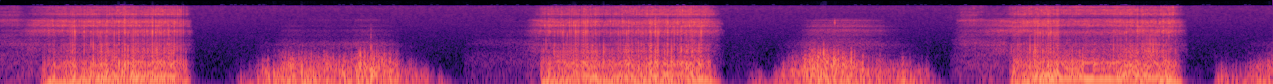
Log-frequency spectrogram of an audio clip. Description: Hey, this is me snoring I was taking a nap and I started snoring really loud it's really funny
